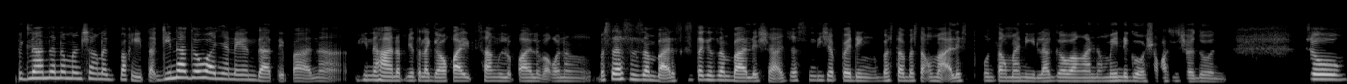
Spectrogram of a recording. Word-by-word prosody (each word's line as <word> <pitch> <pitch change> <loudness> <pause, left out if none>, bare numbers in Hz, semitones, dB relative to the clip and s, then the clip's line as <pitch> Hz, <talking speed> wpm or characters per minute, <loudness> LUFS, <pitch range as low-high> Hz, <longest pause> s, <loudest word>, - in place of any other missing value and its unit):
bigla 280 +2 +4
na 300 - +4
naman 285 -2 0
siyang 260 -3 -1
nagpakita, 220 -7 -4
ginagawa 310 +3 +6
niya 250 -2 -2
na 230 - -2
'yon 215 - -7
dati 160 -2 +1
pa, 150 -2 -3
na, 160 0 -8 0.2
hinahanap 190 -3 +2
niya 180 - -4
talaga 175 -3 +1
ako 160 - 0
kahit 165 -1 +4
sang 165 0 -1
lupalop 160 0 -2
ako 155 - -4
ng 155 -1 -8 0.2
basta 240 +5 +4
sa 245 -3 -4
Zambales, 200 -5 +2
kasi 215 0 -20
taga-Zambales 195 -7 +2
siya, - - -2
tas 185 +1 -6
hindi 195 0 -8
siya 195 - 0
puwedeng 170 -4 -2
basta-basta 175 0 -2
umaalis 165 0 -1
papuntang 170 -1 -4
Manila, 160 -1 -3
gawa 160 -2 +1
nga - - 0
nang 160 0 -8
may 170 +1 0
negosyo 165 -3 -3
kasi 160 +1 -8
siya 145 -1 -4
do'n. 140 -3 -8 0.8
So, 230 -2 +6
175 Hz, 195 wpm, -27 LUFS, 160-220 Hz, 0.8 s, ginagawa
